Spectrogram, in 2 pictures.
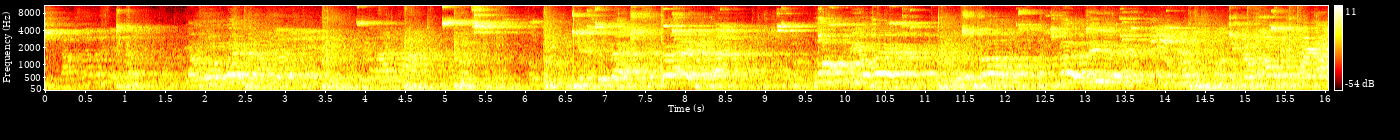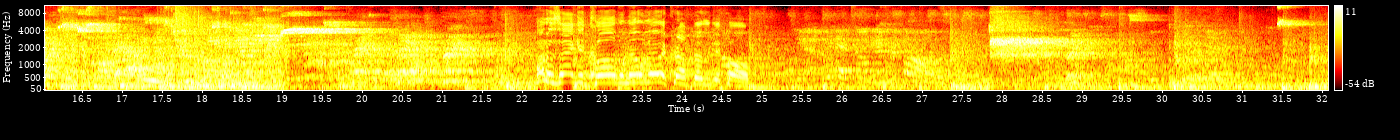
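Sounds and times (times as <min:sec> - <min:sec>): ball bouncing on hardwood court: 0:04.4 - 0:05.4, 0:06.2 - 0:06.8, 0:11.1 - 0:11.8, 0:24.4 - 0:27.7, 0:31.0 - 0:32.0.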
